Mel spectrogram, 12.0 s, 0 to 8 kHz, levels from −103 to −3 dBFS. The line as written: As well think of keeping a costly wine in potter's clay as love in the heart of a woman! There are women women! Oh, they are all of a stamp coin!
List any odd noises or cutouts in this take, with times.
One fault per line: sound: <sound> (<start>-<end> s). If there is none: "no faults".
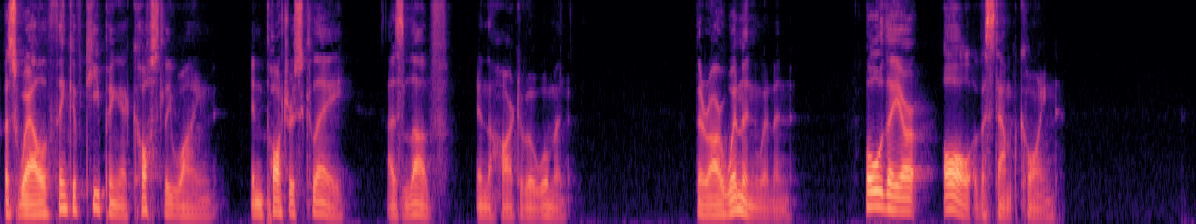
no faults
